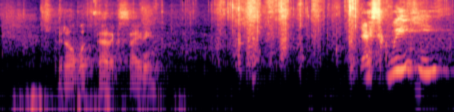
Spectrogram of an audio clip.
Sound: water bottles squeaking

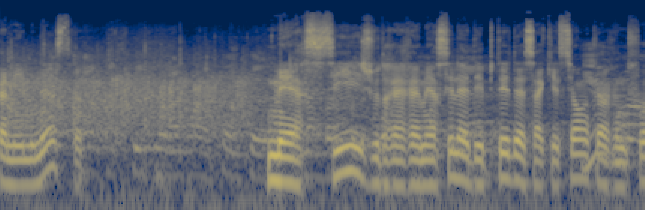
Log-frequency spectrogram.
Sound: applause

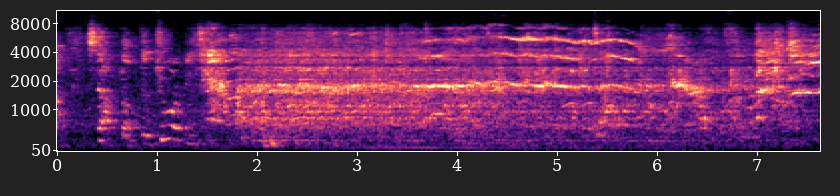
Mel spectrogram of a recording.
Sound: screaming

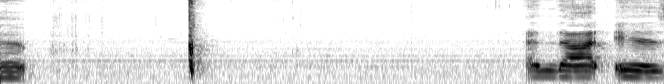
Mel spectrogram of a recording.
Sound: lip smacking

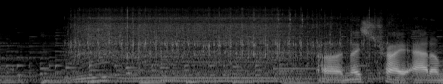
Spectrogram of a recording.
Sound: whirring effect

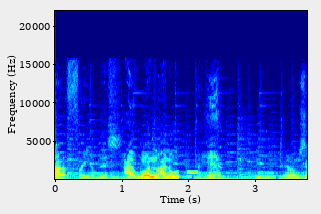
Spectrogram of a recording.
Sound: beep

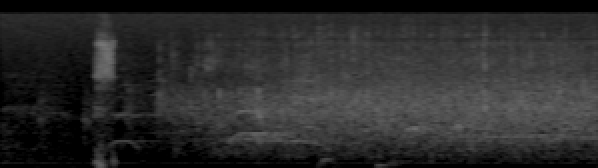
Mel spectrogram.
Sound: audience cheering

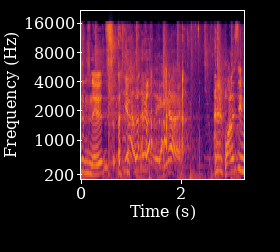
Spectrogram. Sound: laughs

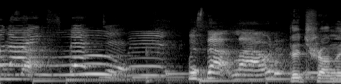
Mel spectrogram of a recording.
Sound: crying

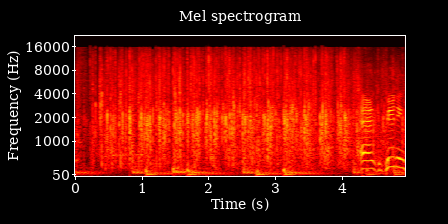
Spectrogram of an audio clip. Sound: cheers and applause

